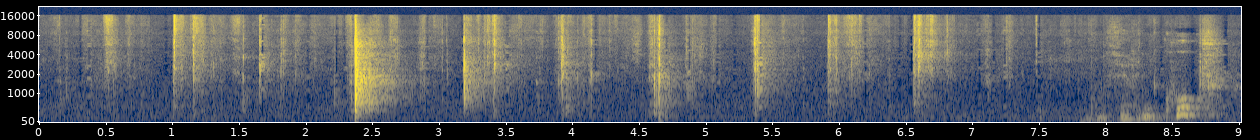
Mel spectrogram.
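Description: A deck of tarot cards being shuffled and cut, heard as a series of sharp riffling snaps and flicks at an irregular pace, close up. A voice talks briefly in the background.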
